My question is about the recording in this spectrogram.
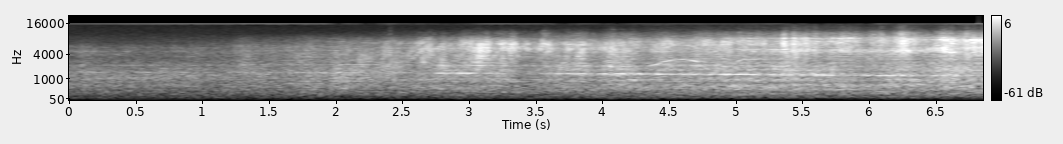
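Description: Dassault Falcon 2000LX business jet on final approach, its twin Pratt & Whitney Canada PW308C turbofans growing louder from about two seconds in as it nears, with a thin engine whine slowly falling in pitch.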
